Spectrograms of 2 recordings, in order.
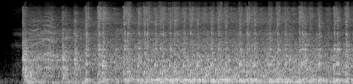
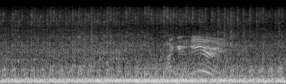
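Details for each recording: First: Rotsun race car (turbocharged) before 24 Hours of Lemons, firing up after work to kill an engine noise: cranks, catches and settles into a lumpy but steady idle with no knocking left; normal start and idle. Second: Rotsun race car at 24 Hours of Lemons, backfiring out of the exhaust on decel and running rough on acceleration: deep, steady drone with a raw, loud exhaust edge under load; exhaust leak because the wastegate broke off the exhaust.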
